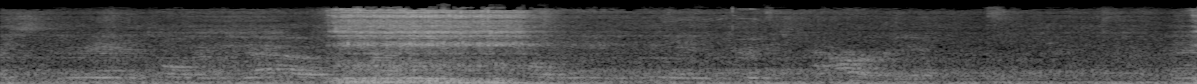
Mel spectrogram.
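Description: One loud, rough, rattling snore on the in-breath, with quieter breathing and faint background sounds around it; ordinary snoring.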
